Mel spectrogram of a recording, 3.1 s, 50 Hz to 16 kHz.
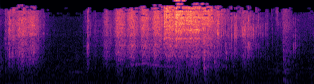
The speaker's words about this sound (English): Right, next is the caraway seeds. I'm just going to weigh those out. 1/4 ounce.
